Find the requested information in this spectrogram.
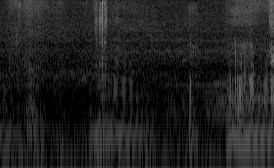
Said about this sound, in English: I wonder if they can hear the baby snoring. Listen quietly.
